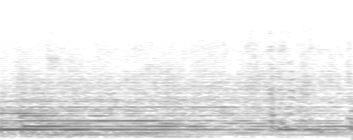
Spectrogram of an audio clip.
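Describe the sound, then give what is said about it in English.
An audience giving Jesus a hand clap of praise, a dense, steady wash of many hands clapping that holds at an even level, with sustained low keyboard chords humming underneath. “Give Jesus a hand clap of praise today.”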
